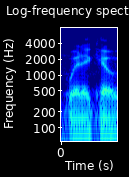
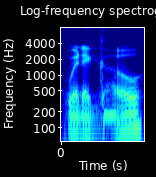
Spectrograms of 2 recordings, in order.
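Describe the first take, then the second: First: The last consonant is a hard K sound. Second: The last consonant is a softer G sound. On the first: The speaker calls it wrong. "we just have kind of just hard K'd it" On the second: The speaker calls it right. "a more accurate way to pronounce Witico would be like Witigo"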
